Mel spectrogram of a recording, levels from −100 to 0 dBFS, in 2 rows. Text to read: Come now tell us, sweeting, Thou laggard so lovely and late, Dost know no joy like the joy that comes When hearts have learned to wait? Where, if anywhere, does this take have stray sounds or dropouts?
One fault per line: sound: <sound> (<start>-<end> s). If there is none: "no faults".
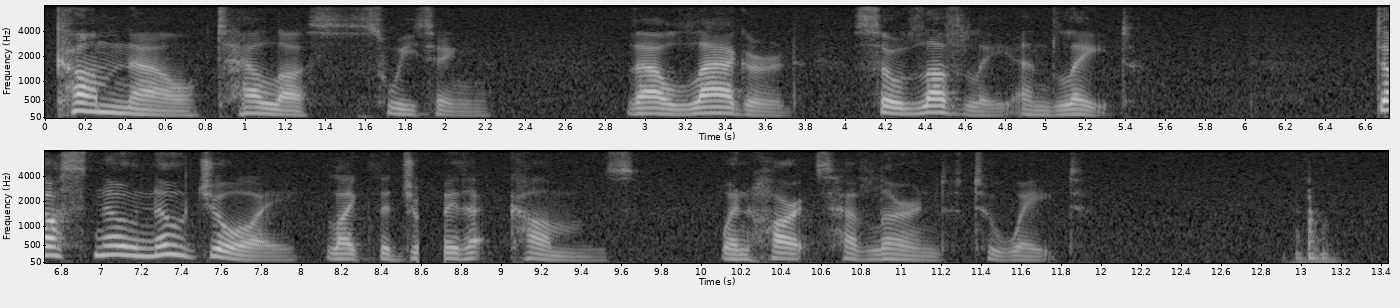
sound: dropout (8.6-8.7 s)
sound: tap (12.9-13.3 s)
